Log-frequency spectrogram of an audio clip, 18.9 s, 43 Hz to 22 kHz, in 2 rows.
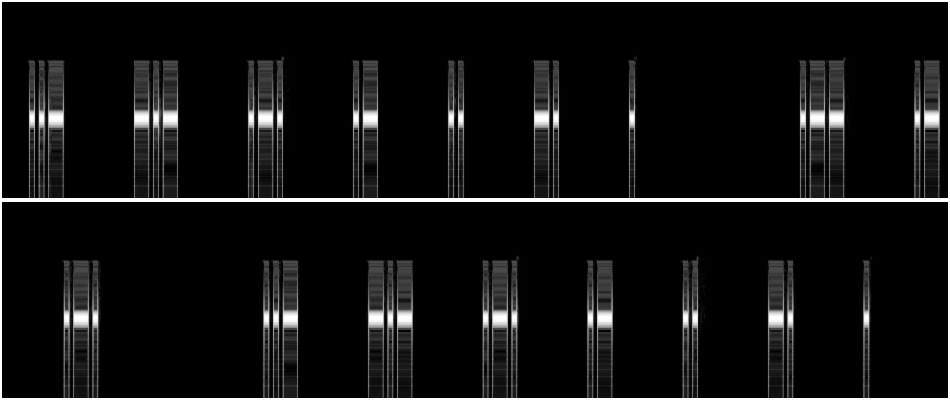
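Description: Morse code, heard as a keyed tone, about 25 wpm, spaced as for 10 wpm, 550 Hz. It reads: UKRAINE WAR UKRAINE
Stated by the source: Morse code news headlines sent as a reading transcription, preceded by vvv.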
